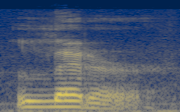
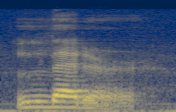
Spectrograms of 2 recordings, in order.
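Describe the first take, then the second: First: The T sounds like D and R is heard. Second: The same.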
